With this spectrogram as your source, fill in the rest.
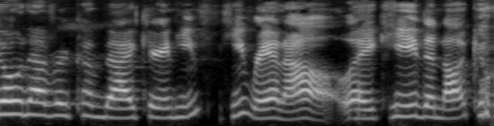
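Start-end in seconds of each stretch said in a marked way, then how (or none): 0.0-1.1 loud, forceful screaming. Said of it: "freaking just screamed at him".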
